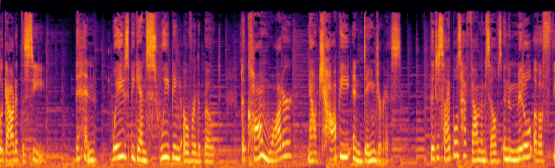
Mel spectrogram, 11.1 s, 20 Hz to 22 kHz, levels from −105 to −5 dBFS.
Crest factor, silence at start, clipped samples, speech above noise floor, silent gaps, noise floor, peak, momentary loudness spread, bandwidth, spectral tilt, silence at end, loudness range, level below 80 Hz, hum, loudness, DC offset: 14 dB; 0 s; under 0.1%; 20 dB; none; -34 dBFS; 0 dBFS; 12 LU; 17 kHz; -4 dB/octave; 0 s; 2 LU; -40 dBFS; none; -14 LUFS; under 0.1%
